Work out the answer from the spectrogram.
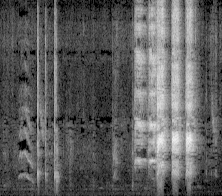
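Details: Ornate lorikeet: a few soft clicking notes, then three loud, shrill, grating screeches in quick succession near the end.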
